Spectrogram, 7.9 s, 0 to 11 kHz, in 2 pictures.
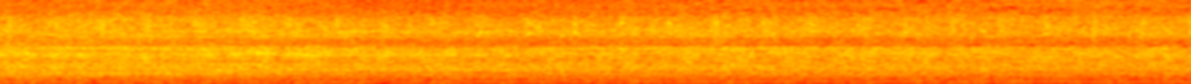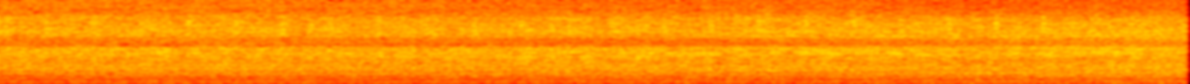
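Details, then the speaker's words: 1995 Chevy Tahoe LT 4x4 K1500, 5.7L V8 with TBI, K&N filter and a Thrush (Flowmaster-type) exhaust: a steady, even idle with a loud, raspy exhaust note and no knocks or misses. Healthy engine. "it also has a Flowmaster exhaust it's actually made by thrush I believe so but it's the same as Flowmaster so the exhaust is going to be somewhat loud but it's worth the extra gas mileage"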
